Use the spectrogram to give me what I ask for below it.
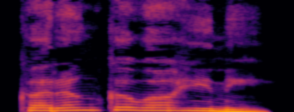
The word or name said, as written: ಕರಂಕವಾಹಿನಿ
